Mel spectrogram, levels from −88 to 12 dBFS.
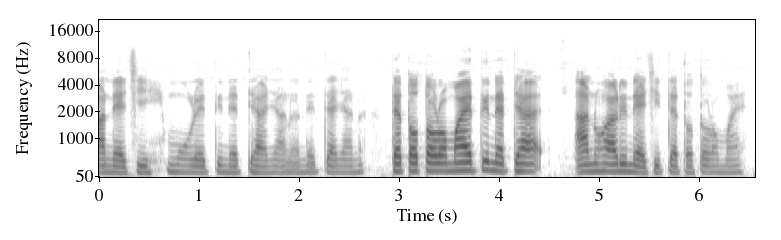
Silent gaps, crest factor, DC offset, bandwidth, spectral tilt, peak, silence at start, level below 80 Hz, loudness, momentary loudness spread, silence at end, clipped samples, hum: none; 22 dB; under 0.1%; 13 kHz; -6 dB/octave; -12 dBFS; 0 s; -74 dBFS; -33 LUFS; 17 LU; 0.1 s; under 0.1%; none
